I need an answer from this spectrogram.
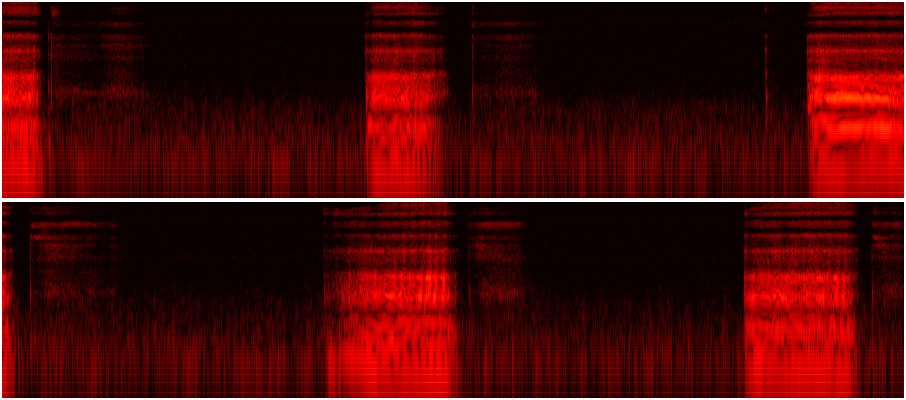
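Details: Sleeping French Bulldog snoring loudly indoors, deep rasping snores with a rattling buzzy texture, each lasting about a second and repeating roughly every four seconds, with quiet pauses between breaths.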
